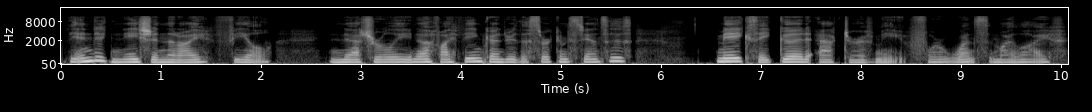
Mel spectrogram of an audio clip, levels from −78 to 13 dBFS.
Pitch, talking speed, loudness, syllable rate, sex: 180 Hz, 125 wpm, -18 LUFS, 4.3 syllables/s, female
